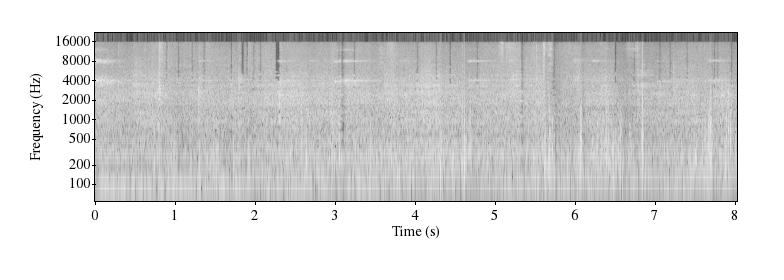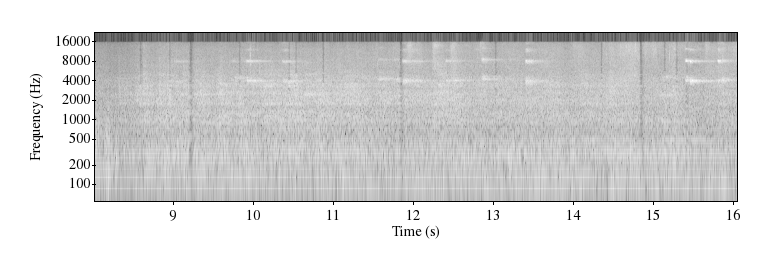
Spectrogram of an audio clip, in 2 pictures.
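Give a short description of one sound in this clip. A ship's engine rumbles with a steady low drone.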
